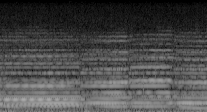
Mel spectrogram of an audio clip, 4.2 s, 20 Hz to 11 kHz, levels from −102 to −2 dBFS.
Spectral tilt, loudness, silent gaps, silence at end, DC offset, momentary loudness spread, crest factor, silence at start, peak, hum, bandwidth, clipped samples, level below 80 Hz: -7 dB/octave; -42 LUFS; none; 0 s; under 0.1%; 5 LU; 14 dB; 0 s; -28 dBFS; none; 10 kHz; under 0.1%; -60 dBFS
